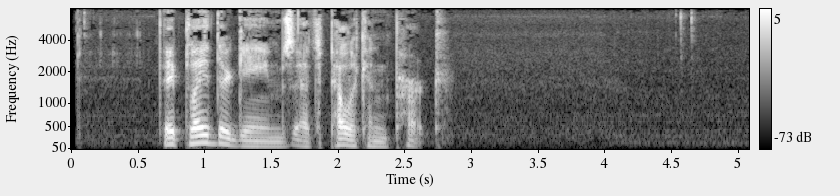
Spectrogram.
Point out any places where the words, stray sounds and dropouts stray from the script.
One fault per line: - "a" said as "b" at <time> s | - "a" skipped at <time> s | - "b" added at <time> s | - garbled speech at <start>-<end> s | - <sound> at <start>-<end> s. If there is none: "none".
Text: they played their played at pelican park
- "played" said as "games" at 1.2 s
